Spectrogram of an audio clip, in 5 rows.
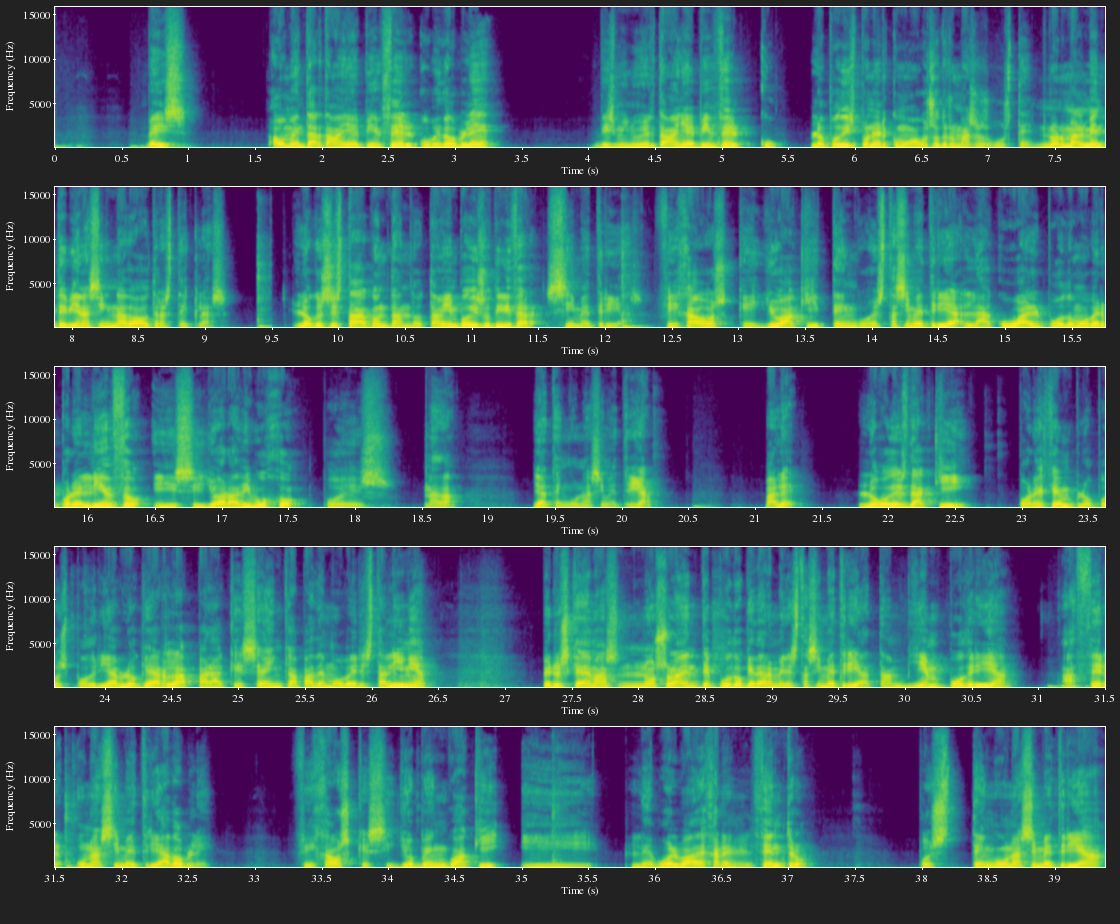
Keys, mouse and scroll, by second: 9.5 Delete, 12.8-15.9 drag, 16.5 click, 20.8 click, 21.6 right click, 21.9 click, 23.4 click, 24.4 click, 26.9 click, 30.6 click, 30.7 ctrl+z, 30.9 ctrl+z, 31.1 ctrl+z, 31.8 ctrl+shift+z, 32.2 click, 35.0 click, 35.9 click.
